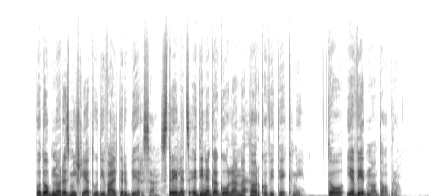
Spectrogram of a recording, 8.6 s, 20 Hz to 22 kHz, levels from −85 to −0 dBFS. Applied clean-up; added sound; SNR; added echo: neural mask model DeepFilterNet 3.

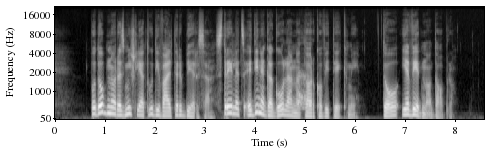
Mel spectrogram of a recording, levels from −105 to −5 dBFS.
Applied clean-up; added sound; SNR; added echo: neural mask model RNNoise.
